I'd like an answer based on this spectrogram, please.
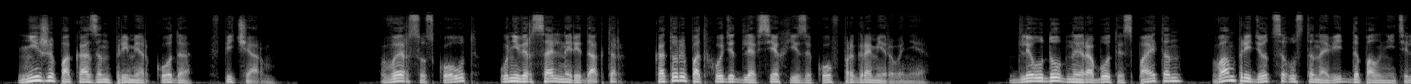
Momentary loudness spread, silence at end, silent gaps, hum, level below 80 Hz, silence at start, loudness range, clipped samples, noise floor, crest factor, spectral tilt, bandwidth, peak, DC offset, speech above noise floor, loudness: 12 LU; 0 s; 3.00-3.59 s, 9.56-9.87 s; none; -44 dBFS; 0.2 s; 5 LU; under 0.1%; under -90 dBFS; 16 dB; -6 dB/octave; 11 kHz; -2 dBFS; under 0.1%; over 72 dB; -19 LUFS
